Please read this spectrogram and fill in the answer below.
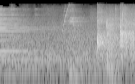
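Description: The song's last harmonica and acoustic-guitar notes ring out and fade. About one and a half seconds in, a small audience starts applauding.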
